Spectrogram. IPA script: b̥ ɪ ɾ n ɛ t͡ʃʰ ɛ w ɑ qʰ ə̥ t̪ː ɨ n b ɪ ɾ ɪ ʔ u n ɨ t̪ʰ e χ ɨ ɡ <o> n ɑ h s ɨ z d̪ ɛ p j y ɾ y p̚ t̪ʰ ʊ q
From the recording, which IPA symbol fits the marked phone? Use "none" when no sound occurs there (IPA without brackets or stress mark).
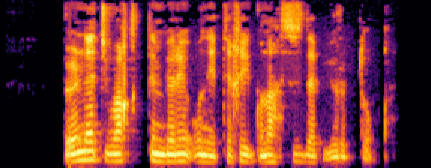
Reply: u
